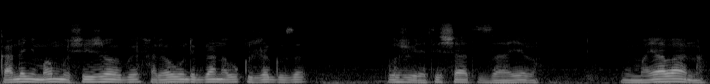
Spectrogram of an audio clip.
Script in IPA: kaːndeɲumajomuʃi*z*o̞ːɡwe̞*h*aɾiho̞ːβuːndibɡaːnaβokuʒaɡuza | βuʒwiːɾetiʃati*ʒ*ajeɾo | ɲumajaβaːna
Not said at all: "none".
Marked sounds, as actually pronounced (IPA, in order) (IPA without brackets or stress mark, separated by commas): ʒ, h, z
